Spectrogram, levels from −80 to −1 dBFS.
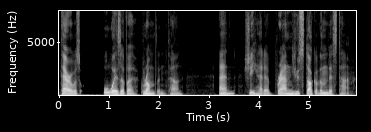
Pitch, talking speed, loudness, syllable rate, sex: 115 Hz, 180 wpm, -21 LUFS, 4.7 syllables/s, male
